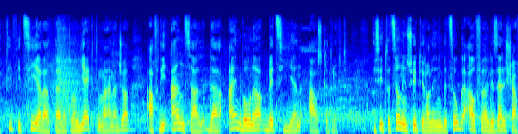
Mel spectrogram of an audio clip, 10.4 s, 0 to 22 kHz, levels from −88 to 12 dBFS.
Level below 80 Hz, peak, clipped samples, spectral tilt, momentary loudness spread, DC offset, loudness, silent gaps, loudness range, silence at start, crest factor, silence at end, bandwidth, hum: -64 dBFS; -8 dBFS; under 0.1%; -6.5 dB/octave; 11 LU; under 0.1%; -26 LUFS; none; 2 LU; 0 s; 18 dB; 0 s; 13.5 kHz; none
